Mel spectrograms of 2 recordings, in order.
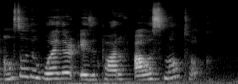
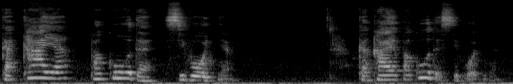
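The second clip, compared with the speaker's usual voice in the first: softer, Какая погода сегодня with a falling question tune; model question intonation; 7 dB quieter than usual. Shown as a demonstration. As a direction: ask Какая погода сегодня gently for students to copy. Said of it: "follow my intonation".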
